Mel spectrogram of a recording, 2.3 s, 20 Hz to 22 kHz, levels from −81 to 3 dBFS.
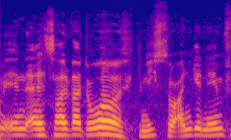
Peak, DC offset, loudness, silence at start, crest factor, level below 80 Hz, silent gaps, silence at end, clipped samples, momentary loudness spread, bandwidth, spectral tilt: -4 dBFS; under 0.1%; -17 LUFS; 0 s; 14 dB; -50 dBFS; none; 0 s; under 0.1%; 8 LU; 19 kHz; -5 dB/octave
